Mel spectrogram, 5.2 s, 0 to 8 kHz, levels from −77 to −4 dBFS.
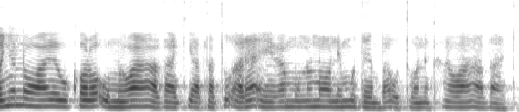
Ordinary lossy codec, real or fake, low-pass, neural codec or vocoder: none; fake; none; codec, 16 kHz, 6 kbps, DAC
